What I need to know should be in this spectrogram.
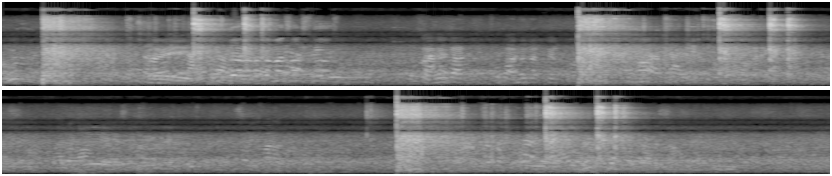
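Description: Many people chatter in a large, echoing hall.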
